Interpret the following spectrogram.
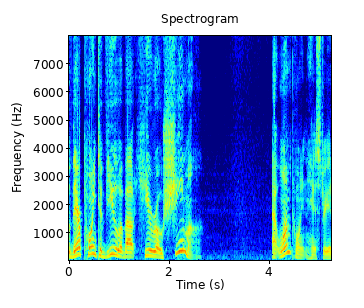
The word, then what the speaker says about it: Hiroshima: In America, Hiroshima is often pronounced Hiroshima. And in Japan, it's pronounced roughly Hiroshima.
